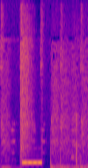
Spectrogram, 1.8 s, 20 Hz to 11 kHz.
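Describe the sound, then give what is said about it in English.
A single steady electronic phone tone sounds loudly for about half a second, like a dialing beep, as the Cosmo and Cat Show morning show on Y107 places a call, followed by a short silence and then muffled, busy line noise. “Let's fire up the phones and see if we can get a hold of”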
